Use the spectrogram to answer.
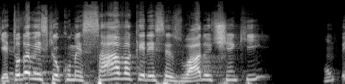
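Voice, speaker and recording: A man talks very fast in a raised, projected voice, high-pitched, with a bright, sharp tone. His delivery is animated, with lively intonation. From Brazil, São Paulo / Rio de Janeiro. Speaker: youth ministry leader. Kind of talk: casual interview chat. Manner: animated, slangy storytelling.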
